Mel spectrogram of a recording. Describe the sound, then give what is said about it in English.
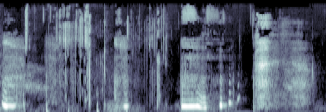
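Close, wet mouth sounds of licking a neck: irregular smacks and slurps, some loud and some faint, with gaps of near silence and soft voiced murmurs between them. “I want to have a little bit of a taste. Let's see what happens. I lick your neck like this.”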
